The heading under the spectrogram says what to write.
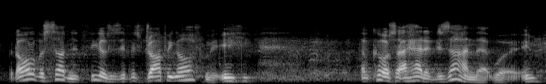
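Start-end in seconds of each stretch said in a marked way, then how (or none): none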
